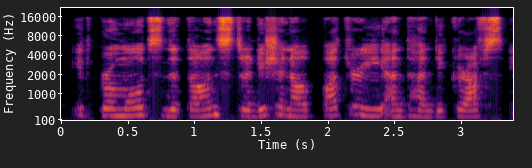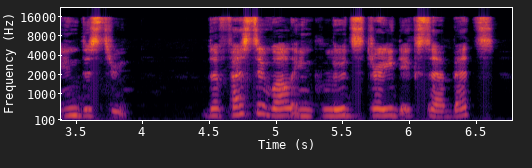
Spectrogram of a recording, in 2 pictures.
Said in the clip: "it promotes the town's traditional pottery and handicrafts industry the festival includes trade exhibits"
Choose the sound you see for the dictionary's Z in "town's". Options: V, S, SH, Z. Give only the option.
S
